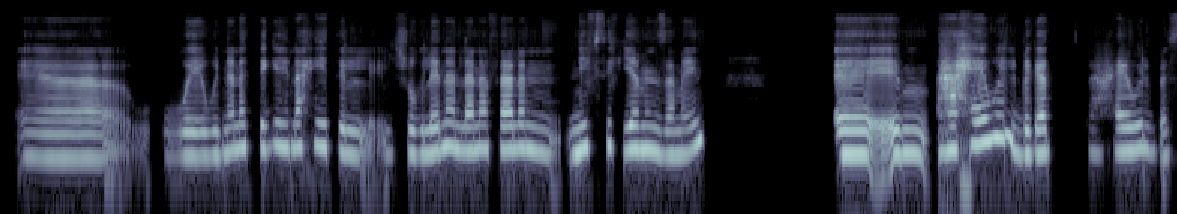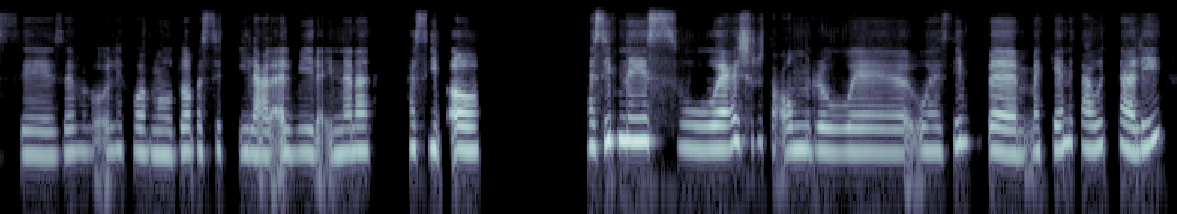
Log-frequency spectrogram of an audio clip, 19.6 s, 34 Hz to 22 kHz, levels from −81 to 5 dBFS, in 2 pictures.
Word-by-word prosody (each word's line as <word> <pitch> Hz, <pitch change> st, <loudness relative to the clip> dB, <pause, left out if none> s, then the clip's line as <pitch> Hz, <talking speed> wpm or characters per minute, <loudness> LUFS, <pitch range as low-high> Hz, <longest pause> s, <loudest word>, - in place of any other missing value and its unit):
آآ، 190 Hz, 0 st, -6 dB, 0.3 s
و 200 Hz, 0 st, -6 dB
وإن 205 Hz, +2 st, -7 dB
أنا 240 Hz, +2 st, -3 dB
أتجه 255 Hz, +1 st, -5 dB
ناحية 260 Hz, +1 st, -4 dB
ال 210 Hz, -2 st, -7 dB
الشغلانة 220 Hz, +4 st, -3 dB
اللي 240 Hz, -2 st, -1 dB
أنا 250 Hz, +1 st, -2 dB
فعلًا 245 Hz, -2 st, -2 dB
نفسي 255 Hz, +5 st, -3 dB
فيها 245 Hz, 0 st, -1 dB
من 245 Hz, -1 st, -1 dB
زمان. 215 Hz, +8 st, -5 dB, 1.1 s
آآ، 215 Hz, 0 st, +2 dB
آمم، 220 Hz, -2 st, -3 dB
هاحاول 290 Hz, +8 st, +4 dB
بجد، 215 Hz, +1 st, 0 dB, 0.3 s
هاحاول 230 Hz, +2 st, -4 dB
بس 200 Hz, -3 st, -16 dB, 0.3 s
زي 220 Hz, +2 st, -7 dB
ما 230 Hz, 0 st, -11 dB
باقول 230 Hz, -, -10 dB
لِك 240 Hz, -, -10 dB
هو 230 Hz, -, -1 dB
الموضوع 215 Hz, +1 st, -2 dB
بس 230 Hz, -1 st, -7 dB
تقيل 225 Hz, -2 st, -7 dB
على 205 Hz, -, +3 dB
قلبي 220 Hz, 0 st, -1 dB
لأن 215 Hz, 0 st, -5 dB
أنا 235 Hz, +1 st, +2 dB, 0.3 s
هاسيب 250 Hz, -1 st, -1 dB
آه، 240 Hz, -1 st, +9 dB, 0.9 s
هاسيب 300 Hz, +5 st, +4 dB
ناس 310 Hz, -3 st, +6 dB
وعِشرة 250 Hz, +4 st, +3 dB
عُمر، 240 Hz, 0 st, -1 dB
و 225 Hz, -1 st, -1 dB, 0.6 s
وهاسيب 235 Hz, +6 st, -3 dB, 0.4 s
مكان 230 Hz, +5 st, -3 dB
إتعودت 265 Hz, -1 st, -3 dB
عليه، 255 Hz, -, +4 dB
235 Hz, 135 wpm, -22 LUFS, 215-255 Hz, 1.1 s, آه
